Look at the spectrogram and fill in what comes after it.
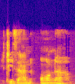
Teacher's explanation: the letter H in honor is silent I can only hear the vowel sound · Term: silent letter H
